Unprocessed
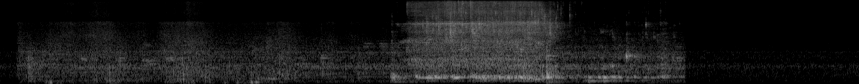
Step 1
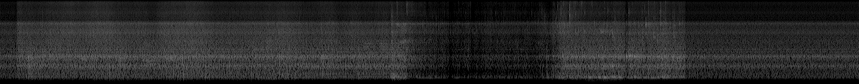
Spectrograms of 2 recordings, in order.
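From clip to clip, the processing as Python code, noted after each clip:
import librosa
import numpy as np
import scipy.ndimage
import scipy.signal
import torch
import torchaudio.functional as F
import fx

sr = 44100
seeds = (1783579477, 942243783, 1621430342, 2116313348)

y = fx.bin_compress(x, sr, power=0.4)
y = scipy.signal.sosfilt(scipy.signal.butter(2, 720.0, 'highpass', fs=sr, output='sos'), y)
y = fx.over_compress(y, sr, threshold_db=-33.0, ratio=-0.5)
y = y * 10.0 ** (-4.5 / 20.0)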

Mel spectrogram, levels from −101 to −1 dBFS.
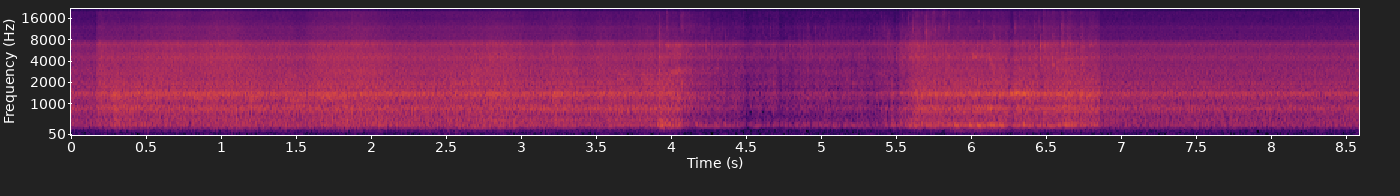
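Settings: y = fx.high_shelf(x, sr, hz=11000.0, db=-12.0)
y = fx.quant_dither(y, sr, seeds[0], bits=10, dither='none')
y = fx.low_shelf(y, sr, hz=260.0, db=3.5)
y = y * 10.0 ** (1.0 / 20.0)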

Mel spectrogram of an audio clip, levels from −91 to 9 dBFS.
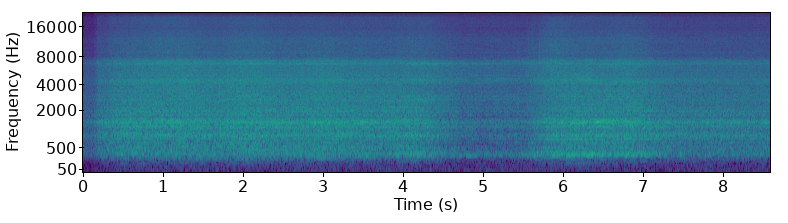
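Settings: y = fx.rev_plate(x, sr, seeds[1], rt60_s=1.9, hf_ratio=1.0, predelay_ms=120, drr_db=-8.5)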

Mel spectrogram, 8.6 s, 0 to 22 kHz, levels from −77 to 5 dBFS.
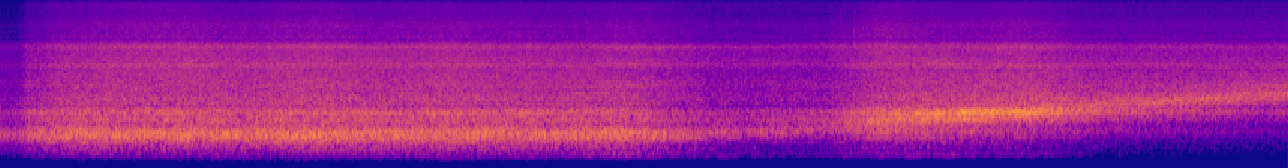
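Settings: y = fx.filter_sweep_highpass(x, sr, from_hz=760.0, to_hz=2200.0, start_s=4.52, end_s=8.5, q=5.7)
y = y * 10.0 ** (3.0 / 20.0)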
